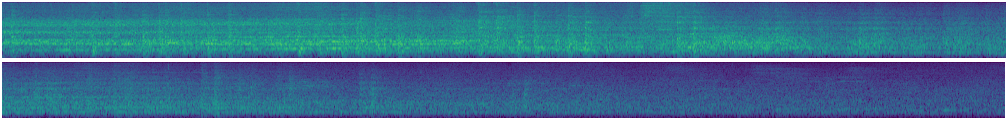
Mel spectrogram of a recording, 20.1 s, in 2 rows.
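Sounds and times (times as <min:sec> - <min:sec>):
train wheels clattering: 0:00.0 - 0:14.0.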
